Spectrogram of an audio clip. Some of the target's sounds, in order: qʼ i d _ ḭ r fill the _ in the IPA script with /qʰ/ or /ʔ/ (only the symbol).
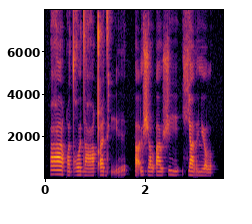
ʔ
